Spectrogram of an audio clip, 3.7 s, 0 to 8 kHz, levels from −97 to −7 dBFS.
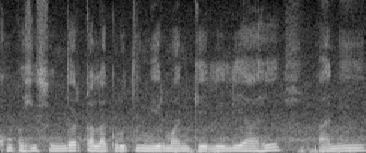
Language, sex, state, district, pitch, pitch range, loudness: Marathi, male, Maharashtra, Pune, 130 Hz, 125-140 Hz, -25 LUFS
